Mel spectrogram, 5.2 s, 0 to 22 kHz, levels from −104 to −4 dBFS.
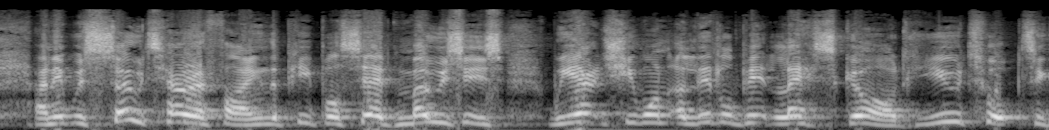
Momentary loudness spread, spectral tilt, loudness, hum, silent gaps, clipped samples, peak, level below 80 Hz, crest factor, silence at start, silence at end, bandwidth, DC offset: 6 LU; -1 dB/octave; -24 LUFS; none; none; under 0.1%; -10 dBFS; -64 dBFS; 16 dB; 0 s; 0 s; 16 kHz; under 0.1%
